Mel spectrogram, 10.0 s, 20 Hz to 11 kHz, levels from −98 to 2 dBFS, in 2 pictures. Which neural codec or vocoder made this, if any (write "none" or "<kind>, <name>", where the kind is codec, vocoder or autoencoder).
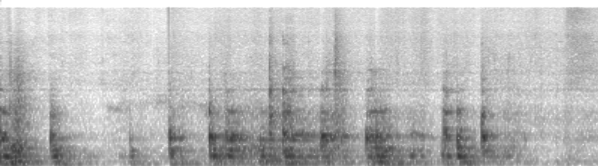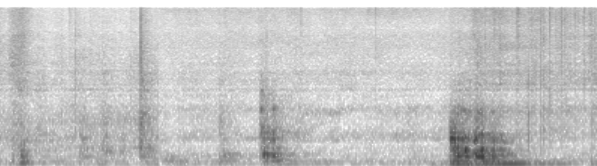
codec, SNAC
